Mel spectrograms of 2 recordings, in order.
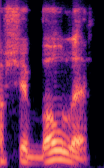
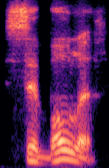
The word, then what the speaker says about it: Shibboleth: Then said they unto him, Say now Shibboleth. And he said, Sibboleth, or Sibboleth, for he could not frame to pronounce it right.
